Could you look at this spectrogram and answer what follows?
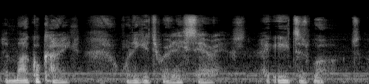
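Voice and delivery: hushed, low, serious Cockney impression; Michael Caine. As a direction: drop soft and low in a London accent. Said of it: "he talks like this".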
